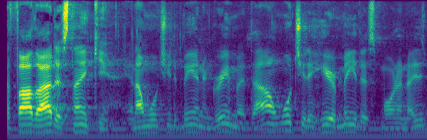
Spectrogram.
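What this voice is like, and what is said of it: Slight Southern US accent. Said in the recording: “a little southern voice, accent”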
